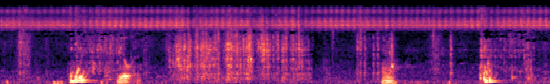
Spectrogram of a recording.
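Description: Shells splash into water.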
